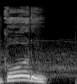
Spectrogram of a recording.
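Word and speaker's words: Goru (ゴール): Es decir, gol termina en L o R, como ellos lo pronuncian, es Goru.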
